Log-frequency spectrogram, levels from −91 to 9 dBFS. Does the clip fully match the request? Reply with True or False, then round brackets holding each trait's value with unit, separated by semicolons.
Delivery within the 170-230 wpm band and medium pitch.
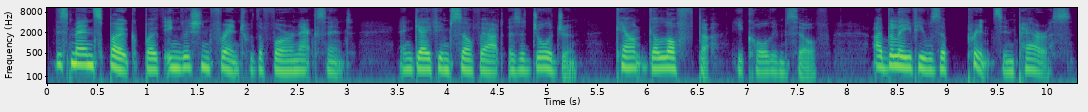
True (175 wpm; 170 Hz)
